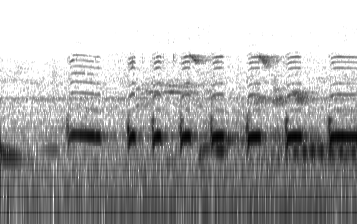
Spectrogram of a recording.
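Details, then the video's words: Bangkok zebra dove singing actively for training other doves: a rhythmic series of about eight short, bright coos, each with a sharp onset, spaced roughly every third of a second. "Raja Suara Mas Juara Idaman Perkutut Bangkok Gacor Buat Masteran"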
